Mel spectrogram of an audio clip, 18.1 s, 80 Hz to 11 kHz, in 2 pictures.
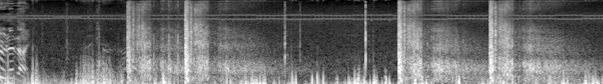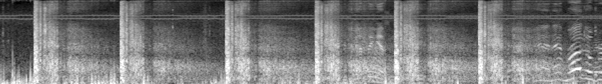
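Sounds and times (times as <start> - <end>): single gunshots: 1.9 - 3.8, 6.0 - 8.5, 9.5 - 17.2.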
